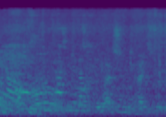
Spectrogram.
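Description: A young woman laughs brightly close by.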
